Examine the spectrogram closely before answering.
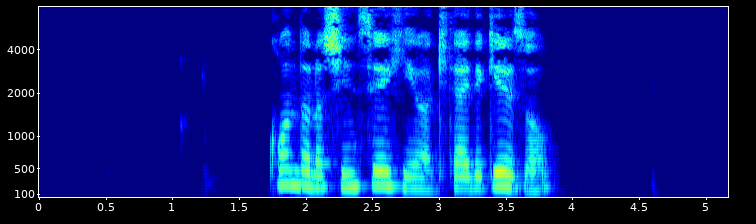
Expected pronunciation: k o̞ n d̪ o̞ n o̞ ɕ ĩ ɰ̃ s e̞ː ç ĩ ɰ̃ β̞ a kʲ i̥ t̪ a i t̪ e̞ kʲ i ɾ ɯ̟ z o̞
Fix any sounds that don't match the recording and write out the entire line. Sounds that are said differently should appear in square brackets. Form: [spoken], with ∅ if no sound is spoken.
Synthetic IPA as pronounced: k [õ̞] n d̪ o̞ n o̞ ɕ ĩ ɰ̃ s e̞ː ç ĩ ɰ̃ β̞ a kʲ i̥ t̪ a i [d̪] e̞ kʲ i ɾ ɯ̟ z o̞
